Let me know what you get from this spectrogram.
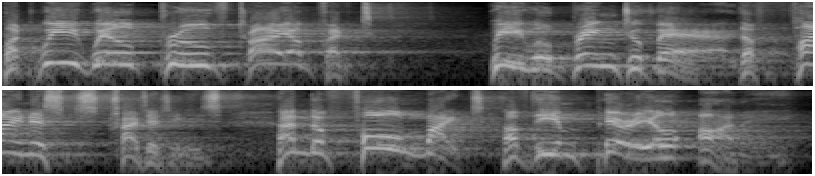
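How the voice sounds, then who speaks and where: An actor playing a grave, commanding imperial leader who gives a solemn, grandiose wartime oration in a video game. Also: male voice, high voice, huge pitch swings, slow, creaky, sharp tone, full character voice. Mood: triumphant rallying. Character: grave, commanding male imperial leader rallying a nation for war. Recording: echoey large hall with long reverb.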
